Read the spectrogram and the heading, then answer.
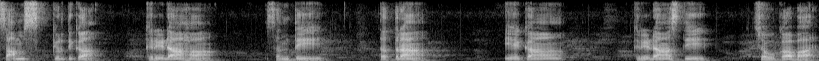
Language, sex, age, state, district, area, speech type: Sanskrit, male, 30-45, Telangana, Narayanpet, urban, spontaneous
